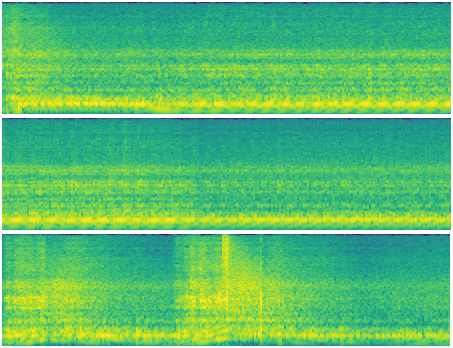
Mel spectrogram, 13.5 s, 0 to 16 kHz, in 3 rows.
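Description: Lotus Exige S's supercharged 3.5-litre V6 starting from cold. It catches with a flare, and the revs drop within about two seconds to a steady fast idle. Two quick throttle blips follow, about nine and eleven seconds in.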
